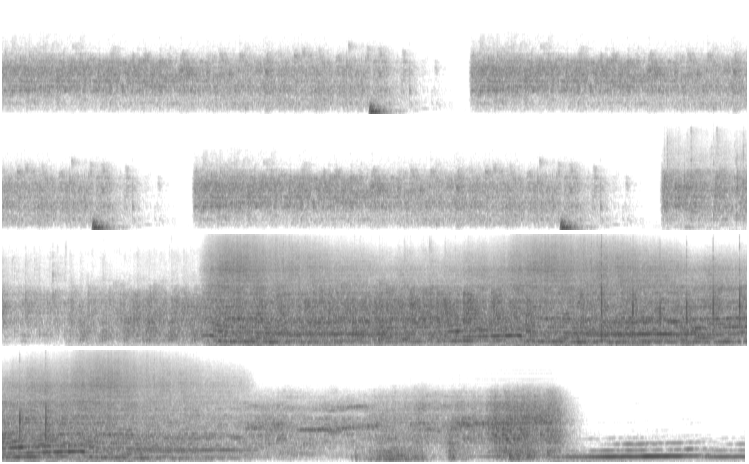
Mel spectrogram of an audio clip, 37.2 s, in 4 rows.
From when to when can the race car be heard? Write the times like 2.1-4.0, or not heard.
21.1-37.2.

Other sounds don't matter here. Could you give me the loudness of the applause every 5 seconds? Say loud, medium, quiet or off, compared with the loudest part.
medium, medium, medium, medium, loud, loud, off, off.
